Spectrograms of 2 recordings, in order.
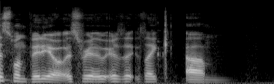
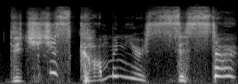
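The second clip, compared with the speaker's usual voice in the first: high, scandalised squeal; mock shocked question. Imitating a clip's shocked onlooker, high mock shock. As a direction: pitch it way up in mock disbelief. Acts out shocked video character.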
